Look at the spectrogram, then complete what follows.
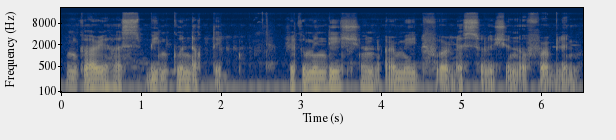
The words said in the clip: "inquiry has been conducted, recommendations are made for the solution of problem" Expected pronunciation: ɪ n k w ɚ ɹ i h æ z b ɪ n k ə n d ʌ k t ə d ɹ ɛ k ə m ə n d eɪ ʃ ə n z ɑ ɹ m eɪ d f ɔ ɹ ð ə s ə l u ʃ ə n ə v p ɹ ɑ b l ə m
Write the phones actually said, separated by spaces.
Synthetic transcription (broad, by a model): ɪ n k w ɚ ɹ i h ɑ s b ɪ n k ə n d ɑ k t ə d ɹ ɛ k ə m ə n d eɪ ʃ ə n ɑ ɹ m eɪ d f ɔ ɹ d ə s ə l u ʃ ə n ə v p ɹ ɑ b l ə m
